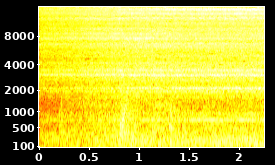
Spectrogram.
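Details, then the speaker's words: Mercedes M111K engine leakdown test during a budget Benz build: a steady, fairly quiet airy hiss of shop air through the cylinder reads only about 11% leakage, acceptable. "yeah it's only 11% leakage so we're okay maybe yeah"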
